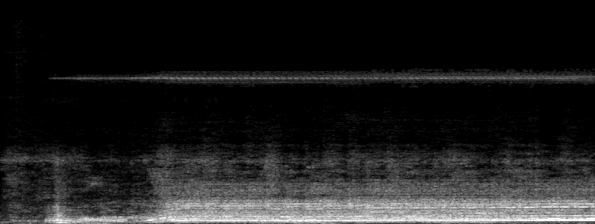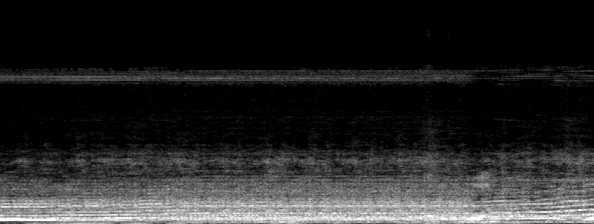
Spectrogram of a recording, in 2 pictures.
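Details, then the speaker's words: E-bike hub motor after repair of stop-start running and battery charge dropping under load; test run with accelerator, forward and reverse. Spins up to steady even hum with clean whine holding pitch, no cutting out: normal smooth hub motor run. "So okay na guys kung nakita naman ninyo smooth na yung ikot ng kanyang ah motor. Hindi na yung pahinto-hinto nung una."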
